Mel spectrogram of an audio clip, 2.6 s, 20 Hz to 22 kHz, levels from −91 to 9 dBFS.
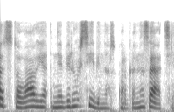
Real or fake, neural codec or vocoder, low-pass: fake; codec, 24 kHz, 3 kbps, HILCodec; 9.9 kHz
